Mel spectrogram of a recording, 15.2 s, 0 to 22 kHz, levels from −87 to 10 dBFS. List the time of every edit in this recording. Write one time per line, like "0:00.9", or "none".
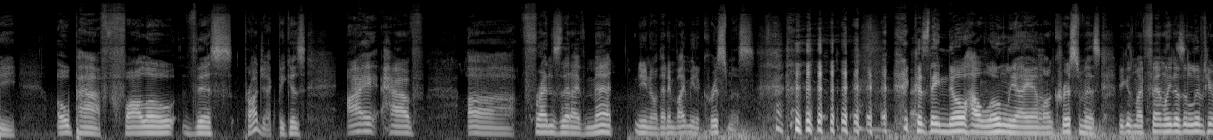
0:03.0
0:04.1
0:07.8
